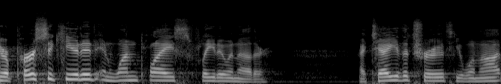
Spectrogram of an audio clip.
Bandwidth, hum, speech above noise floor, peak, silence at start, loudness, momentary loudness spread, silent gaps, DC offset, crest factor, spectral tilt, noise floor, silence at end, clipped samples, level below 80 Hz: 11.5 kHz; none; 36 dB; -6 dBFS; 0 s; -26 LUFS; 12 LU; none; under 0.1%; 20 dB; -5.5 dB/octave; -63 dBFS; 0 s; under 0.1%; -58 dBFS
